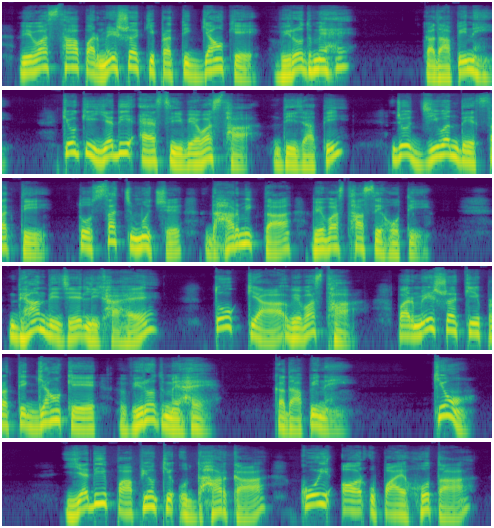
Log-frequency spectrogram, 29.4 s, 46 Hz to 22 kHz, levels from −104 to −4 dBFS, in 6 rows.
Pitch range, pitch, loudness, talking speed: 105-170 Hz, 135 Hz, -18 LUFS, 105 wpm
